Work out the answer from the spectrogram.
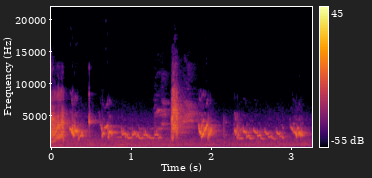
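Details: Tamed budgerigars chatter in fast rhythmic chirp series, rapid repeated small notes broken by a few loud sharp clicks.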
